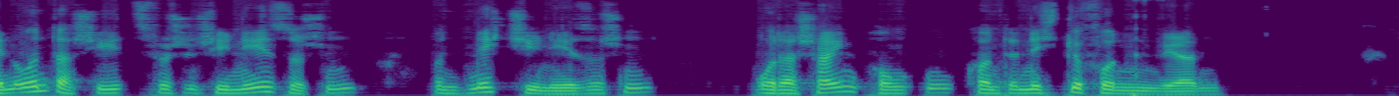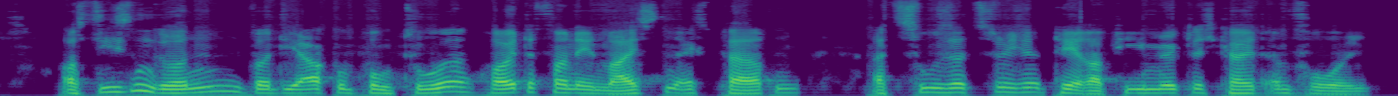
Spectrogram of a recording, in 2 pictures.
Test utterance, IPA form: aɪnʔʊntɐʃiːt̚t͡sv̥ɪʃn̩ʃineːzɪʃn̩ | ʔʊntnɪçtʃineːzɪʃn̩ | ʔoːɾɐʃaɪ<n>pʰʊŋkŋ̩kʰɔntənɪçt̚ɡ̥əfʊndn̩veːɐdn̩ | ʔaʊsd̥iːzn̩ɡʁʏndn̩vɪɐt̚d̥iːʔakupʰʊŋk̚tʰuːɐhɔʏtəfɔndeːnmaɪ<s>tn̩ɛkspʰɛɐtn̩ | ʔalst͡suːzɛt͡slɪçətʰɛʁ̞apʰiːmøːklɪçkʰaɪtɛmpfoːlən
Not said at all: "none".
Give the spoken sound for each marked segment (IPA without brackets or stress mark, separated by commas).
n, s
